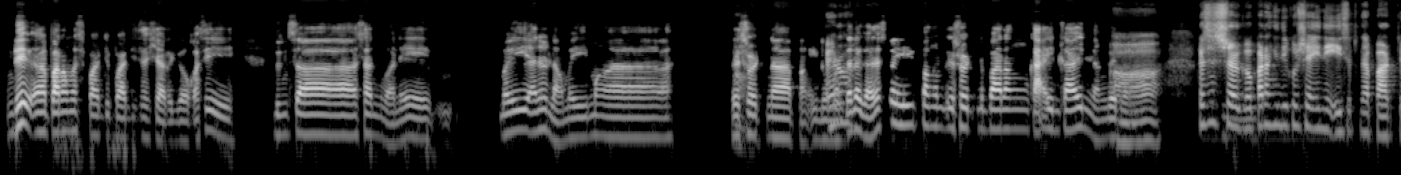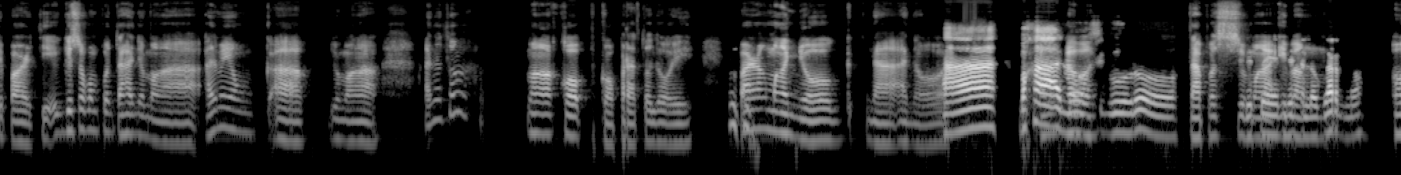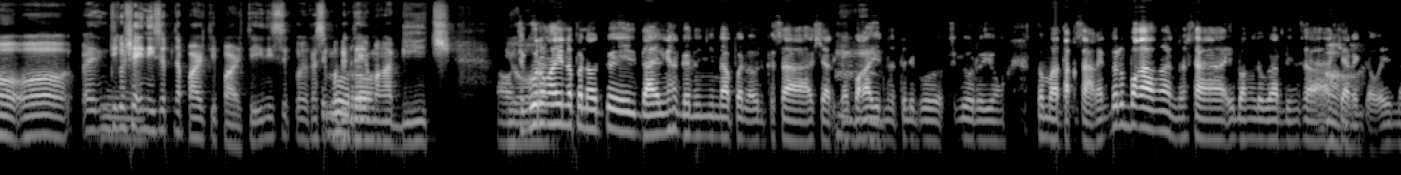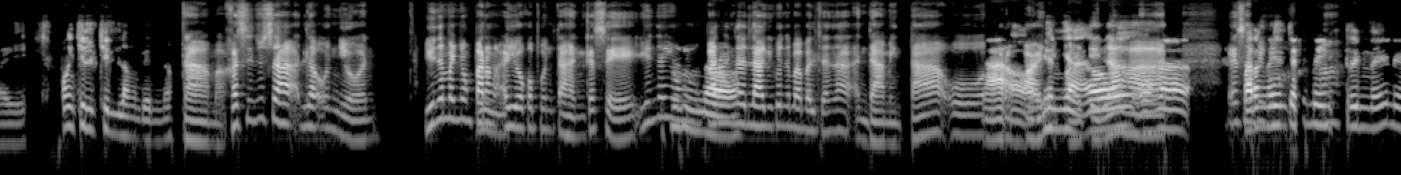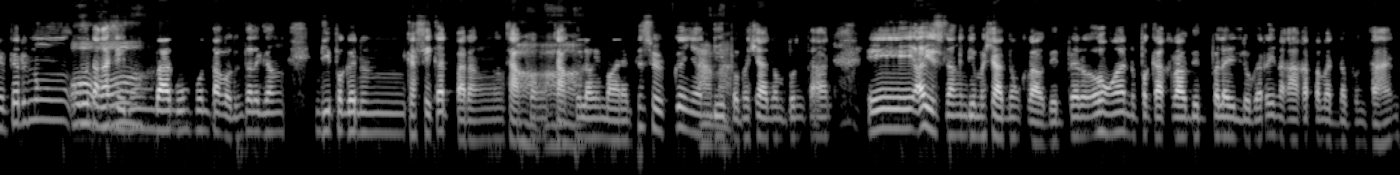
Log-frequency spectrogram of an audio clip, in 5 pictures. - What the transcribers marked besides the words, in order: other background noise; chuckle; tapping; chuckle
- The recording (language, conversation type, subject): Filipino, unstructured, Ano ang mga benepisyo ng paglalakbay para sa iyo?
